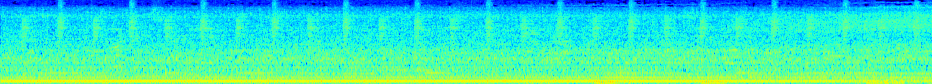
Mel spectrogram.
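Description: A small plane's engine drones loudly and steadily from inside the cockpit.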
